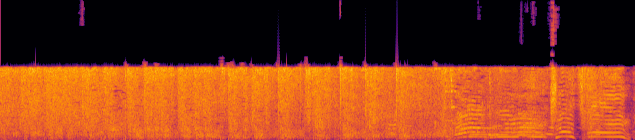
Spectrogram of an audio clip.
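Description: Rapid, continuous gunfire in an exchange of shots, the many reports running together. About four and a half seconds in, a man starts shouting over it.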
